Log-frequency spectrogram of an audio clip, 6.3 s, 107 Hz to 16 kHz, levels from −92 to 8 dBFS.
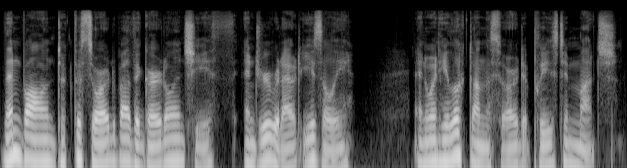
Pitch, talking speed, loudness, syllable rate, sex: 115 Hz, 250 wpm, -17 LUFS, 5.9 syllables/s, male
